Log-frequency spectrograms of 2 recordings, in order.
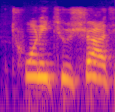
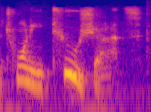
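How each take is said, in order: First: Said in the usual way. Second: Twenty-two shots with the emphasis shifted onto TWO; wrong-syllable stress. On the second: Shown as a demonstration. Host showing how a friend says it, stress on the wrong syllable. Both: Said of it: "There's the emphasis on the wrong syllable".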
